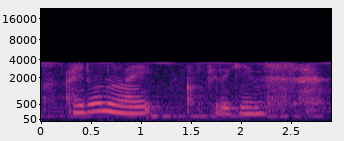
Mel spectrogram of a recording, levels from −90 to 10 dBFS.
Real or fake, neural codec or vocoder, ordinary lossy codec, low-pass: real; none; none; 3.6 kHz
